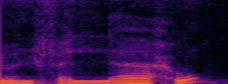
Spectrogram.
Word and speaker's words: الفلاح: لا يستعمل الفلاح الفلاح اجل ضاعفنا حرف اللام في كلمه الفلاح احسنتم الجرار الجرار احسنتم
